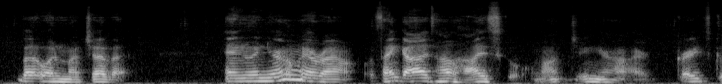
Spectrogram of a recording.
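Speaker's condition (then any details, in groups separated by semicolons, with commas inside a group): Parkinson's disease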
